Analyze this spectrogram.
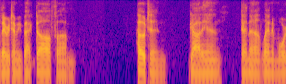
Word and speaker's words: Houghton: over McGuinness by unanimous decision or how or houghton I think I'm on let me get it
